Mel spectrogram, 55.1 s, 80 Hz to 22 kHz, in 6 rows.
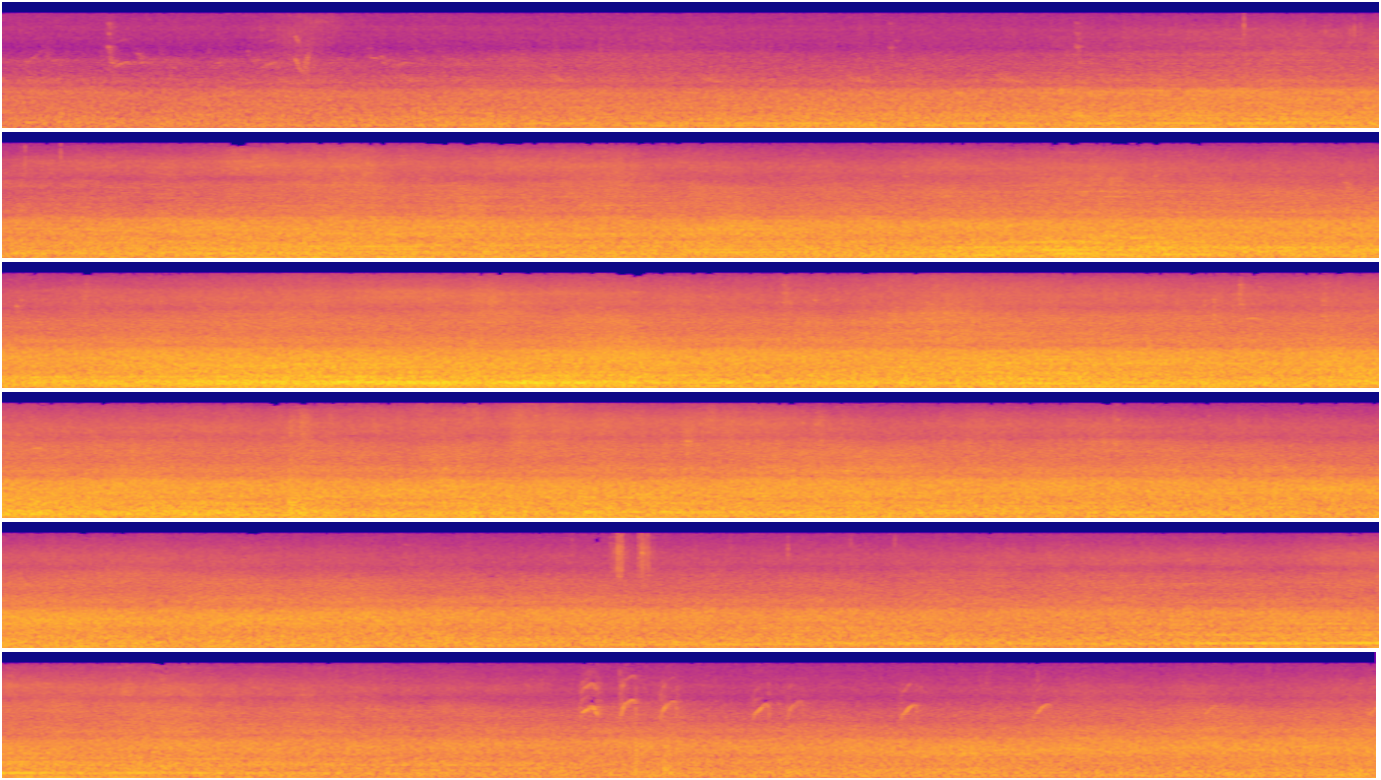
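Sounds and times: road traffic noise: 0.0 - 55.0.

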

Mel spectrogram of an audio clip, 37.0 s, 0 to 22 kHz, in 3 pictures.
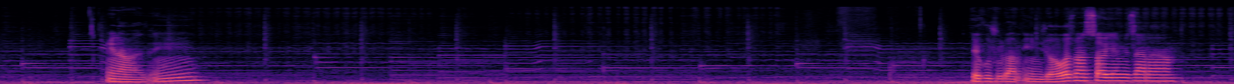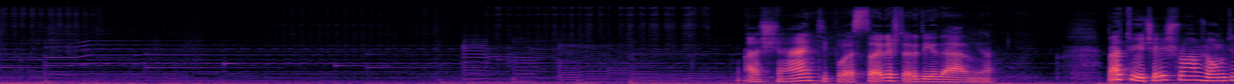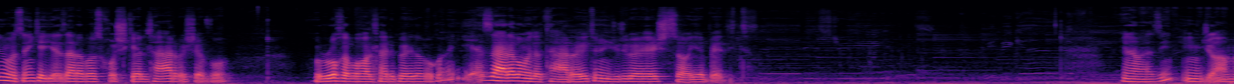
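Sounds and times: background music of held notes: 0.0 - 25.1, 28.4 - 37.0
pencil scratching on paper: 2.1 - 4.7, 5.5 - 8.8, 11.1 - 13.6, 14.8 - 19.7
man's voice: 9.6 - 11.9, 27.9 - 33.7, 34.6 - 37.0.

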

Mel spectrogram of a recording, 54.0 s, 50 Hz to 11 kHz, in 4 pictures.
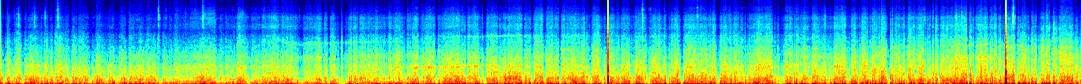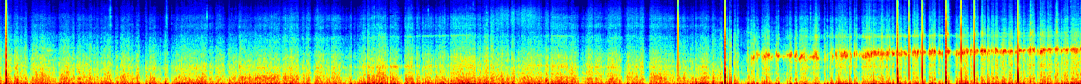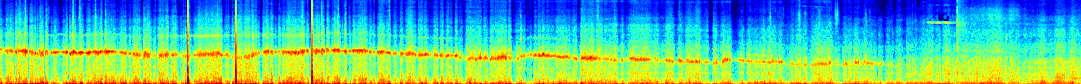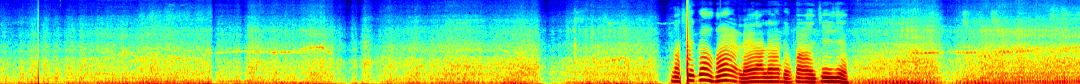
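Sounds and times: motorcycle whine: 0.0 - 54.0
wind buffeting microphone: 0.0 - 54.0.

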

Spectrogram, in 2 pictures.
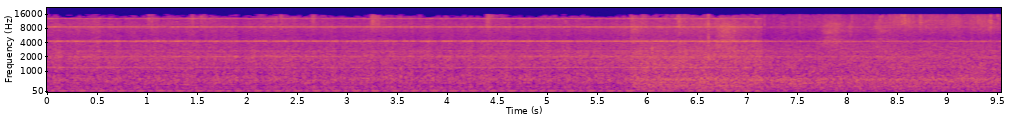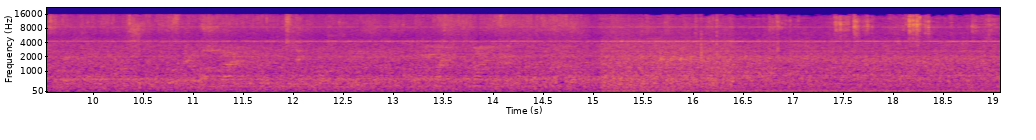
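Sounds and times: locomotive engine idling hum: 0.0 - 19.0.

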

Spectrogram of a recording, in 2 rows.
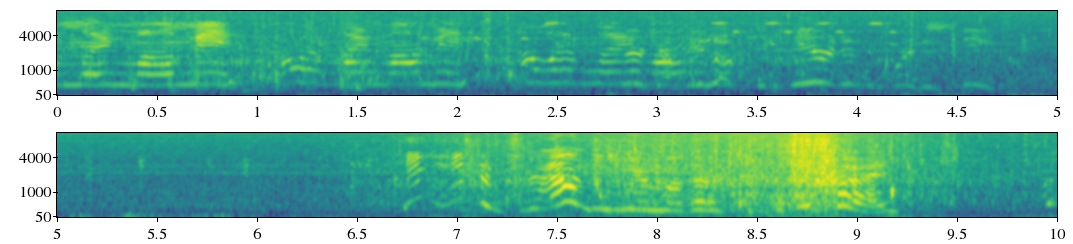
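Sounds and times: water splashing from wading: 0.0 - 4.7, 6.2 - 10.0
children calling and shouting: 0.0 - 5.0, 6.6 - 9.1.

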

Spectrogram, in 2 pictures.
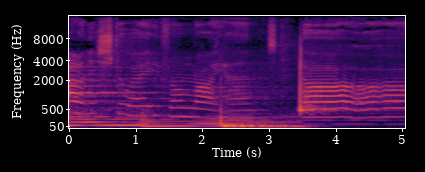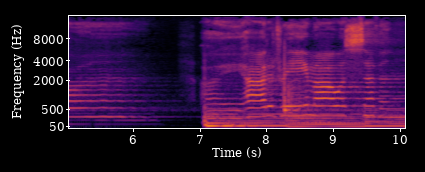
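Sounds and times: soft backing music: 7.1 - 10.0.

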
